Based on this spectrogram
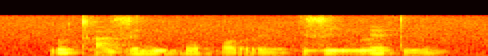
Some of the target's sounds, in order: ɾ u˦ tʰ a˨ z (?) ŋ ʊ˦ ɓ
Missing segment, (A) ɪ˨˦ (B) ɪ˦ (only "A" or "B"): B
